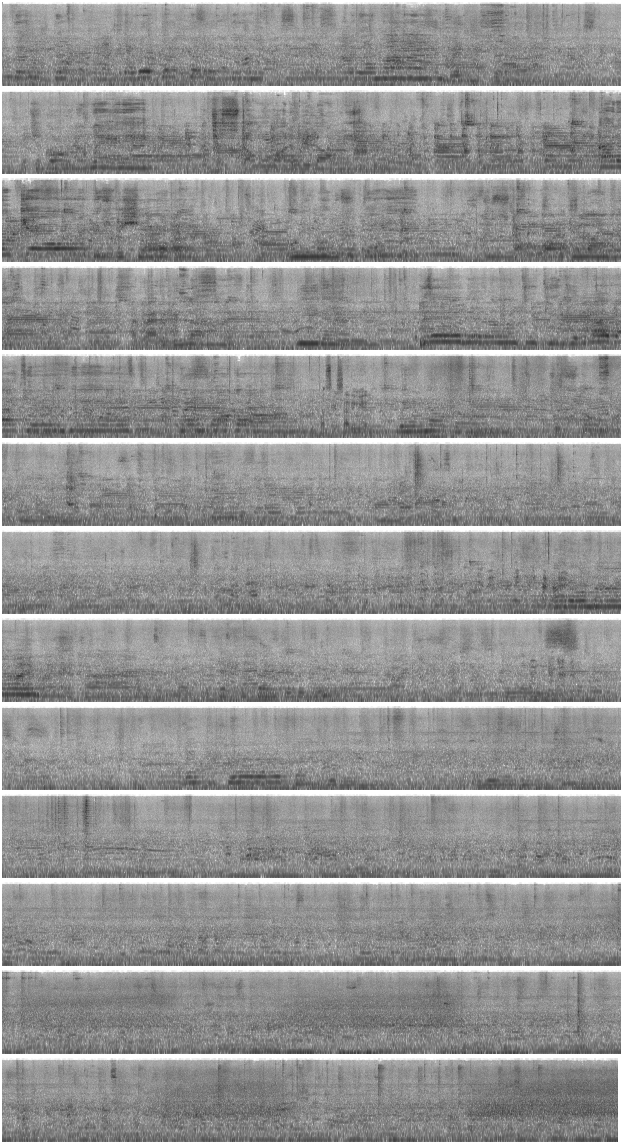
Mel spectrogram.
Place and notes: Broadway Market Atmosphere - Hackney Broadway Market, London, UK
A wander along the Broadway Market and back.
